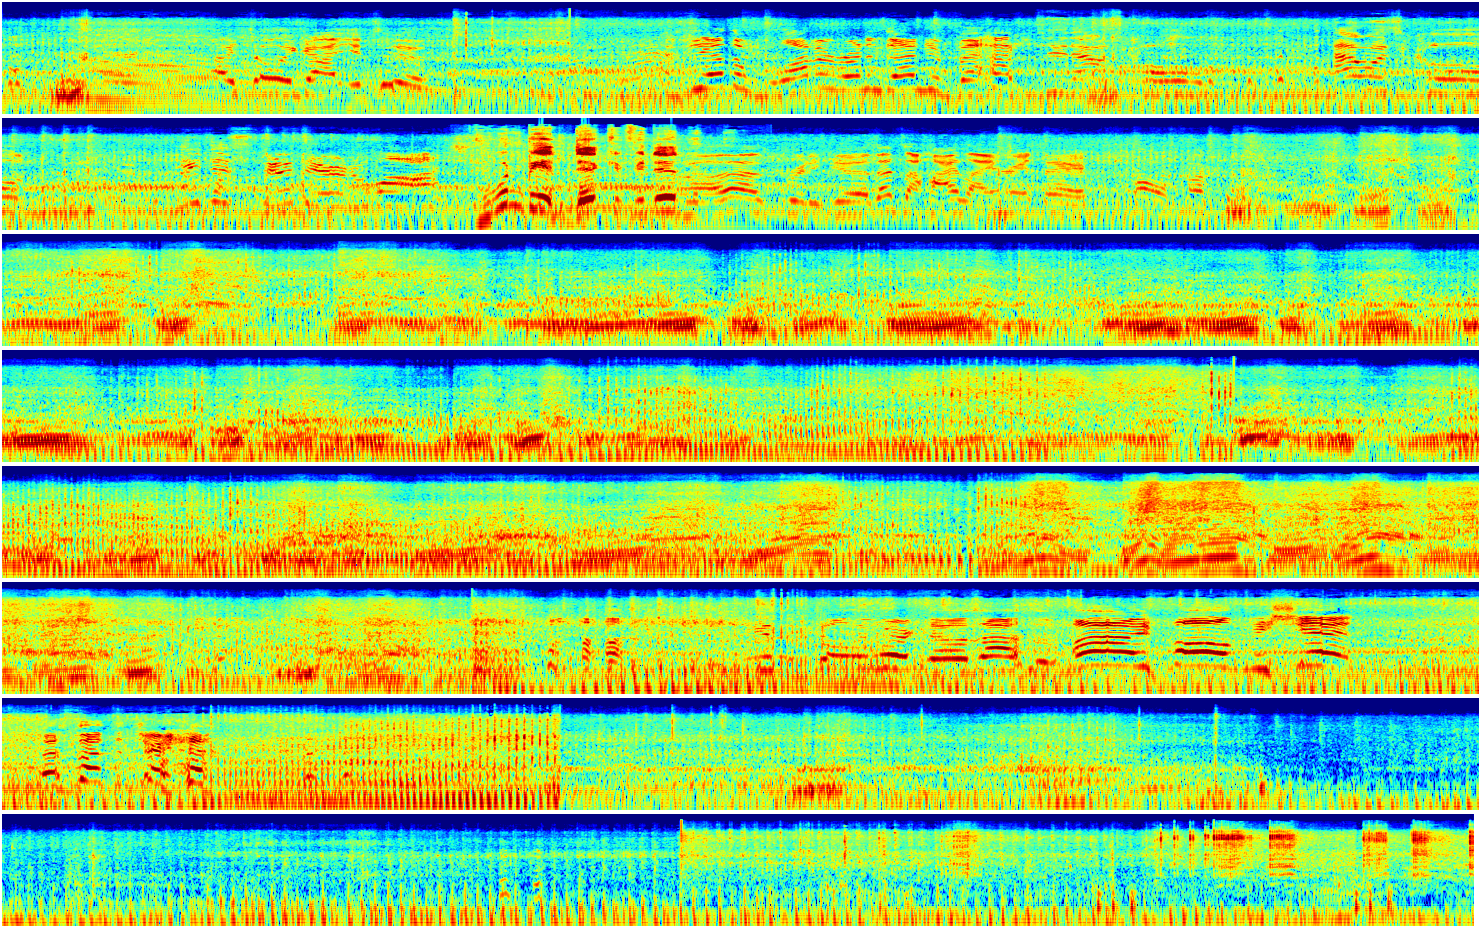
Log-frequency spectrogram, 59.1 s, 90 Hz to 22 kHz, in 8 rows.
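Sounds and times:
dirt bike engine revving: 0.0 - 50.6, 51.6 - 59.0.

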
